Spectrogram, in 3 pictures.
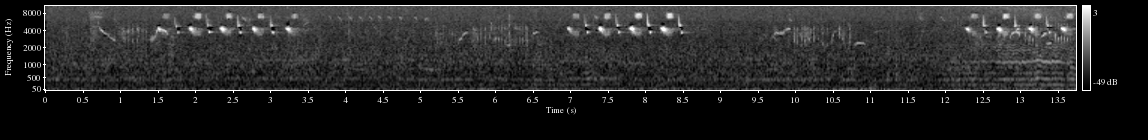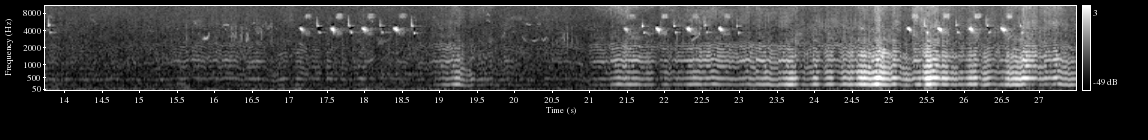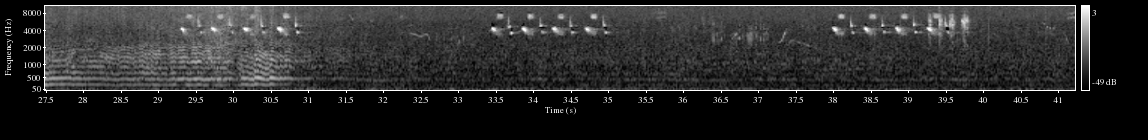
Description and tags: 20080226.bee.rbd.04
spring ambiance, birds sing, a large-bodied bee flies near the mics. Shure WL183 capsules into Fel preamp, Edirol R09 recorder
birds, spring, bee, south-spain, buzz, field-recording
